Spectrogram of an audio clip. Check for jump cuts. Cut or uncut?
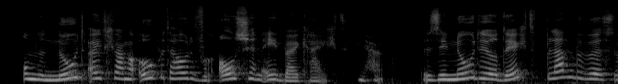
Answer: uncut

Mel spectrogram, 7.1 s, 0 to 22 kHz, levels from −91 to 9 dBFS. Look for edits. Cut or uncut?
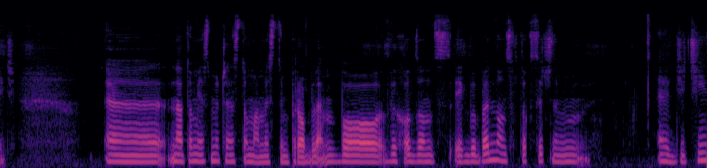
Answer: uncut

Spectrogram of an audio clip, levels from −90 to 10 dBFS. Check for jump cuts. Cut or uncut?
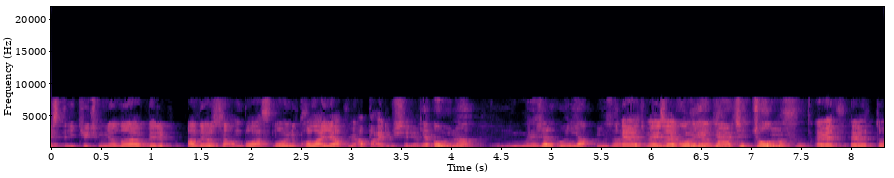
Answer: uncut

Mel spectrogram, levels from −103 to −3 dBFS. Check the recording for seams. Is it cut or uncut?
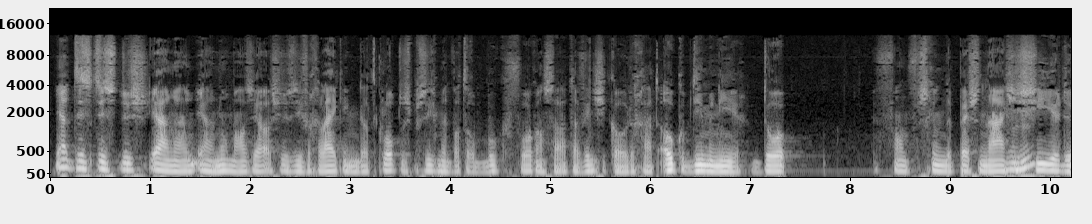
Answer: uncut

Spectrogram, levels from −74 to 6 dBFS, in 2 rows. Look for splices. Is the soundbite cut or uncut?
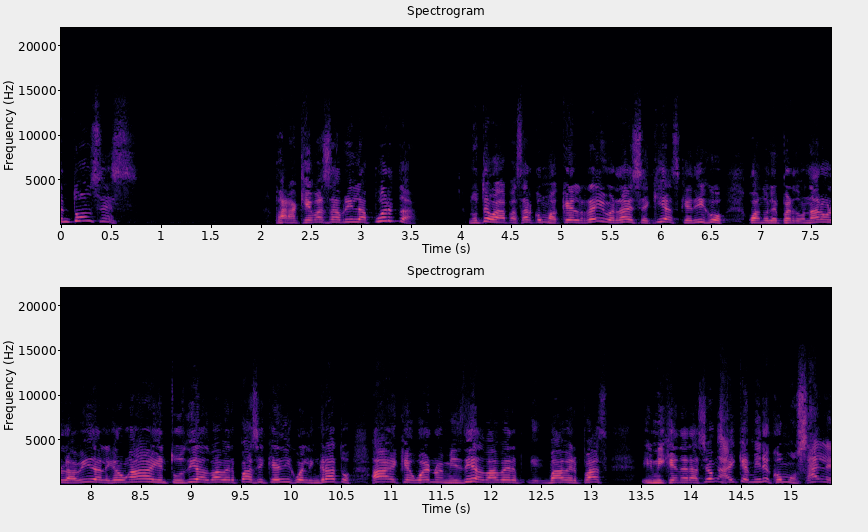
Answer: uncut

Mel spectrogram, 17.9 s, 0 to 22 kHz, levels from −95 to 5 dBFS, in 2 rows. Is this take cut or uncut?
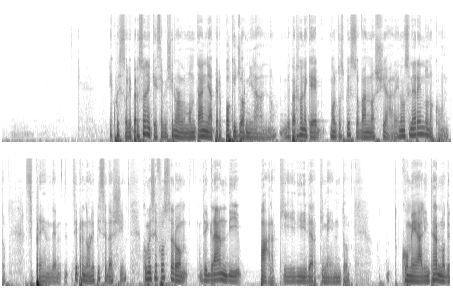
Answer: uncut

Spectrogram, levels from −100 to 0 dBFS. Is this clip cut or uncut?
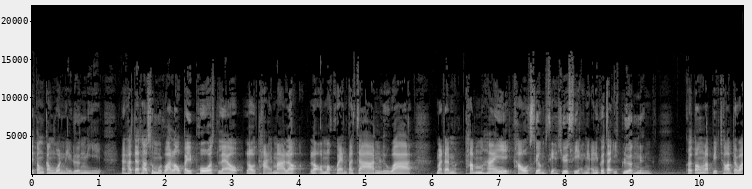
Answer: uncut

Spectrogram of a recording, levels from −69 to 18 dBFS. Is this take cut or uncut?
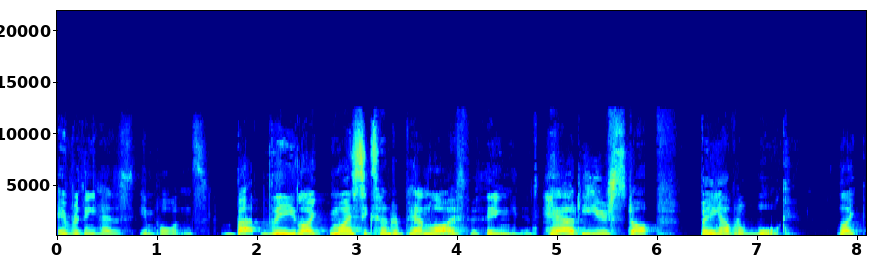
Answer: cut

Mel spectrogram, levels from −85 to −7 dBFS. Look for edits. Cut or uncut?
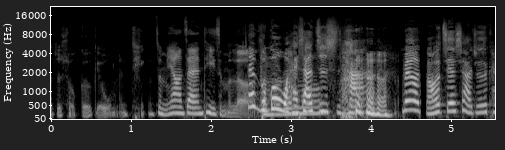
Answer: cut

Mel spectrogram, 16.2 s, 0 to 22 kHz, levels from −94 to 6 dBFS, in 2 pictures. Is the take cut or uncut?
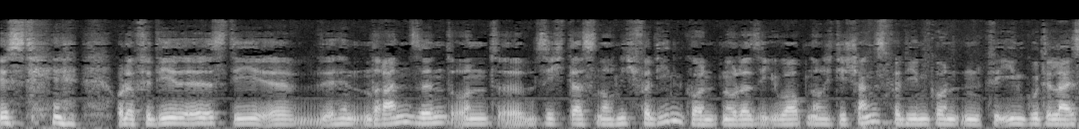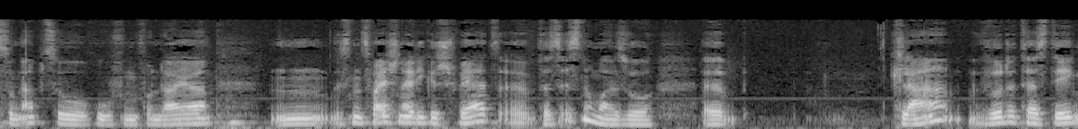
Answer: cut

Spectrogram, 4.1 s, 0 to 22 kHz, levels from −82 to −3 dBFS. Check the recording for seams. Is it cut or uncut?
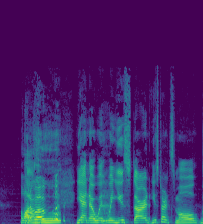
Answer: cut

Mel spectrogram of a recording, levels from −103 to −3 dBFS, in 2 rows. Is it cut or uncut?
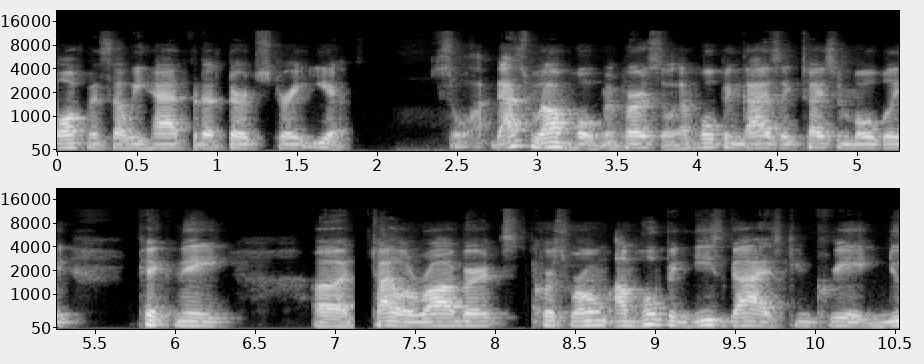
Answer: cut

